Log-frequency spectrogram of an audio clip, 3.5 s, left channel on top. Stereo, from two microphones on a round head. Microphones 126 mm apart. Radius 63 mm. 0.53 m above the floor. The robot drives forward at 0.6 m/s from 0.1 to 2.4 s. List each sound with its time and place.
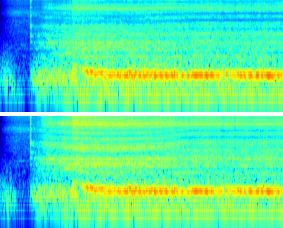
0.4 s sawing: 45° right (ahead or behind), 0.9 m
